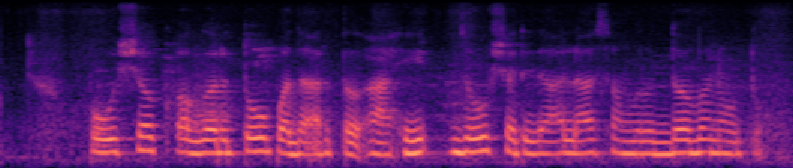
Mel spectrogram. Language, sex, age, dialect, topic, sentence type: Marathi, female, 25-30, Northern Konkan, agriculture, statement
